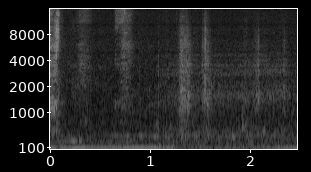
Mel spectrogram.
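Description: A pen scratching on paper in several short writing strokes during the first second and a half, then stopping as the pen is lifted.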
